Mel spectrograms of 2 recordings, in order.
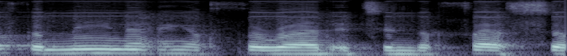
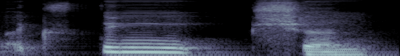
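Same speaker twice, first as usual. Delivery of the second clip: "Extinction" very slow, long TINC, then a separate shun; stress before suffix; 5 semitones higher, much slower than usual. Shown as a demonstration. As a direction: break "Extinction" after a held, stressed TINC. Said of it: "We always have stress before".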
